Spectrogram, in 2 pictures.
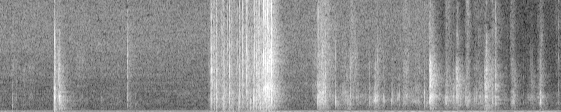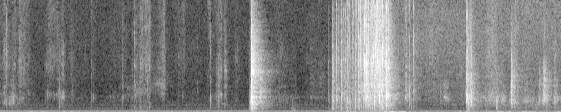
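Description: Tarot cards being shuffled and handled, a few loud riffling bursts separated by softer sliding and tapping of cards, close and clear over a low steady hum, with no talk.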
